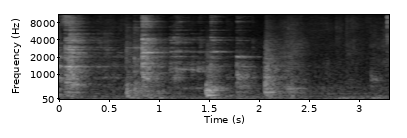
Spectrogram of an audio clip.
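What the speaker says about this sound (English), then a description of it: "I'm gonna go dish out 32 ounces of the pinto beans" Cooked pinto beans are scooped out of a slow cooker, with a series of close, clattering knocks and scrapes of a utensil against the pot and dishes, about six distinct hits in quick succession, with no talk.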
